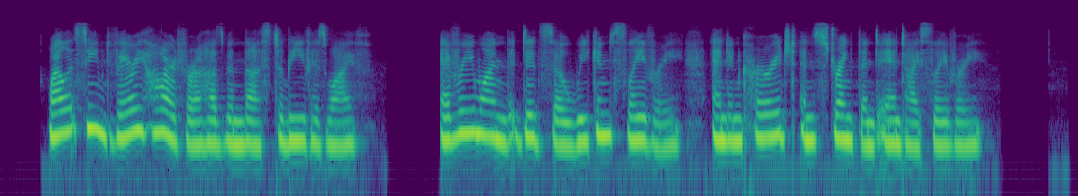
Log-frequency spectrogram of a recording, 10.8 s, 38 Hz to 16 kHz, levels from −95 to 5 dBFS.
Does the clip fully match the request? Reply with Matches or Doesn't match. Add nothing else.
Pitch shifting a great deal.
Doesn't match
